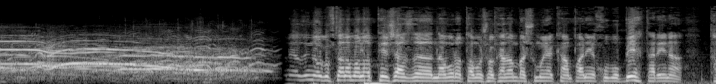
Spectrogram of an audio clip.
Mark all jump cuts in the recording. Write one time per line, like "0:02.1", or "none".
0:02.5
